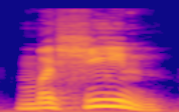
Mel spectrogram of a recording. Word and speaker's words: machine: अब ये दोनों वर्ड्स मैंने आपके सामने रखे, अगर आप ध्यान से देखो तो दोनों की स्पेलिंग में CH आ रहा है, लेकिन मशीन के केस में ये CH श साउंड को प्रोड्यूस कर रहा है, और मैकेनिज्म के केस में यही CH क साउंड को प्रोड्यूस कर रहा है।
